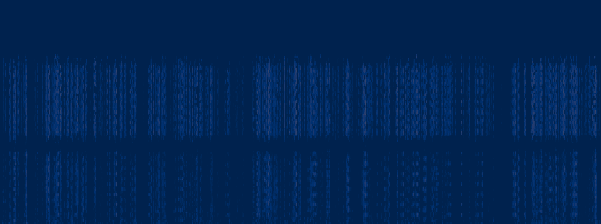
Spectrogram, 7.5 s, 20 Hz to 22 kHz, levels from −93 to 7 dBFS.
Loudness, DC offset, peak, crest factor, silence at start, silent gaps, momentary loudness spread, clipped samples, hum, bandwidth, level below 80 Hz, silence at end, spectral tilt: -69 LUFS; under 0.1%; -48 dBFS; 26 dB; 0 s; none; 1 LU; under 0.1%; none; 16.5 kHz; under -90 dBFS; 0 s; 0 dB/octave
